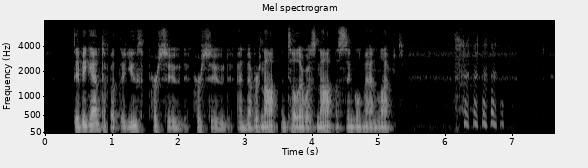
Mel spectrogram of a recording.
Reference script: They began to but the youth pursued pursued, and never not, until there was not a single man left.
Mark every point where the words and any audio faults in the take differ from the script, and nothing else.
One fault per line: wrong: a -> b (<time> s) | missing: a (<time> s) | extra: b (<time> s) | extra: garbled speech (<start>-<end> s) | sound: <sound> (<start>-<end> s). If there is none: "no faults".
sound: laugh (6.0-6.9 s)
